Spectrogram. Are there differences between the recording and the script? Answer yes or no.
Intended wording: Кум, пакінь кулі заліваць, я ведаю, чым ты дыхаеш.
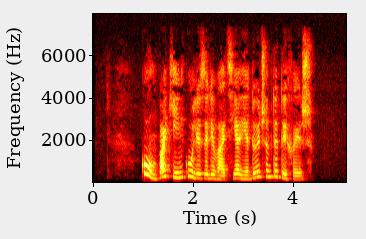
no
